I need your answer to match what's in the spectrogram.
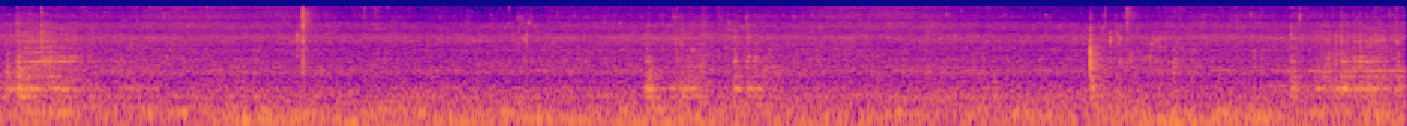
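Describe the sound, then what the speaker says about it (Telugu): Punugulu fritters fry in hot oil over a medium flame, a steady close sizzle and crackle with a few faint clinks of a ladle against the pan, and no talk. "మీడియం ఫ్లేమ్లో పెట్టి చక్కగా ఎర్రగా అయ్యేటట్టు వేయించేద్దాము"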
